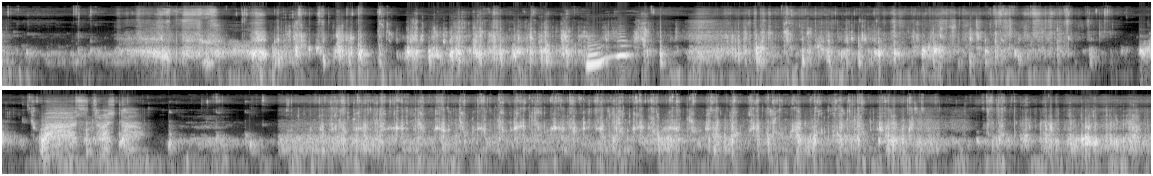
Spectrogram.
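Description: A young woman chews food wetly and loudly, close to a microphone.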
